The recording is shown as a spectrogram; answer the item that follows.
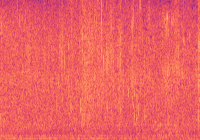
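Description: Steady outdoor background ambience of the river course: an even hiss with a low, constant hum and no distinct events.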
